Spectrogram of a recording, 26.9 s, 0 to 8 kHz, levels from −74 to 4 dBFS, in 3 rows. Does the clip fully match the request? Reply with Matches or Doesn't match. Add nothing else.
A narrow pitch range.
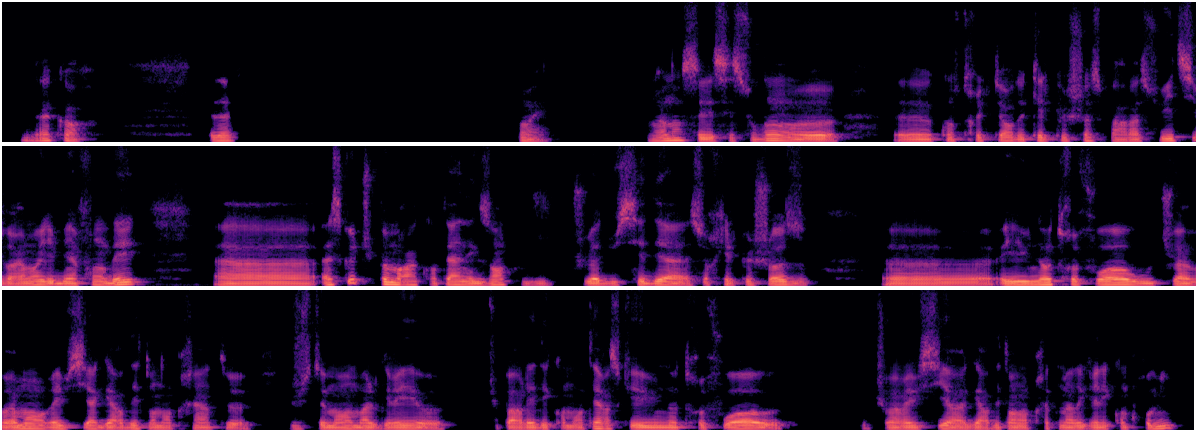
Matches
